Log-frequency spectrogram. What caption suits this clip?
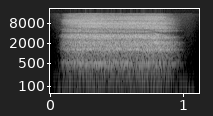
breaths solo10
Clean sample of a person breathing in rapidly, lot of air, 'shock-reaction.Recorded with behringer B1
air, breath, noise, shock, shocked, suspense, tension, wind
